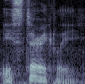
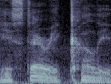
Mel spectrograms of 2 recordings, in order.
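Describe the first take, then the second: First: It is said smoothly with a reduced syllable. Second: Every syllable is sounded out separately. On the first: The speaker calls it right. "when people talk, they will just say hysterically" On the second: The speaker calls it wrong. "They're not going to say hysterically"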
